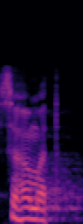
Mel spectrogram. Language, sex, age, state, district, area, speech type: Marathi, male, 30-45, Maharashtra, Buldhana, urban, read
